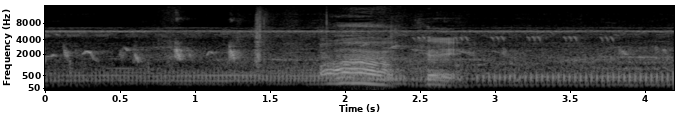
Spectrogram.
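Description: Steady high-pitched drone of insects in roadside vegetation, with short chirping calls in the first second and a quick run of chirps after the middle. A brief human voice sounds about halfway through and is the loudest thing.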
